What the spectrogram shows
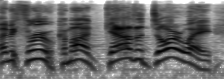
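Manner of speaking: very loud, very high-pitched shouting. Voicing bandits crowding a doorway: bandits yelling at each other. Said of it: "yelling at each other".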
